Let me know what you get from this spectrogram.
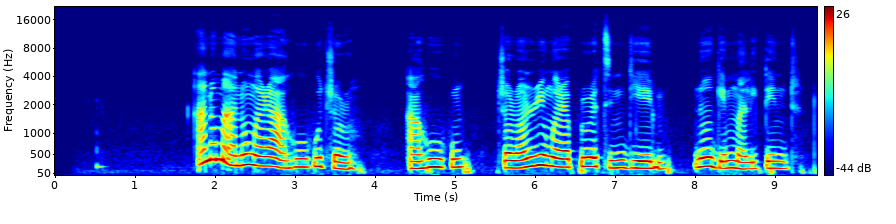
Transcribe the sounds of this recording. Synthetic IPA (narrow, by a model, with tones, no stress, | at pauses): a˦nʊ˦ma˨nʊ˦ŋʷe˨ɾa˦a˨ɦu˦kʷu˦t͡ʃɔ˨ɾɔ˨ | a˨ɦu˦u˦kʷu˦ | t͡ʃɔ˨ɾɔ˨n̩˦ɾi˦ŋʷe˨ɾe˨po˦ɾe˦ti˨n̩˦dɪ˨˦e˦lu˦ | no˦ɡe˨m̩˦ma˨li˦te˦n̩˦du̥˨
